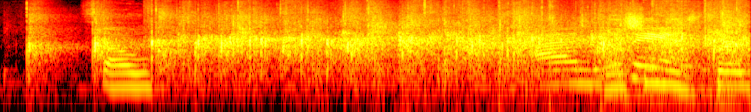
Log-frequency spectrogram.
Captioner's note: applauding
